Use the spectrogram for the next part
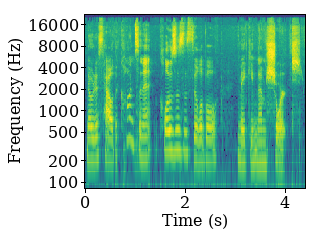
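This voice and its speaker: A woman teacher explaining a phonics lesson plan and then modeling it, drawing out the vowel sounds slowly and deliberately for students. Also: mid-range voice, vocal fry.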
